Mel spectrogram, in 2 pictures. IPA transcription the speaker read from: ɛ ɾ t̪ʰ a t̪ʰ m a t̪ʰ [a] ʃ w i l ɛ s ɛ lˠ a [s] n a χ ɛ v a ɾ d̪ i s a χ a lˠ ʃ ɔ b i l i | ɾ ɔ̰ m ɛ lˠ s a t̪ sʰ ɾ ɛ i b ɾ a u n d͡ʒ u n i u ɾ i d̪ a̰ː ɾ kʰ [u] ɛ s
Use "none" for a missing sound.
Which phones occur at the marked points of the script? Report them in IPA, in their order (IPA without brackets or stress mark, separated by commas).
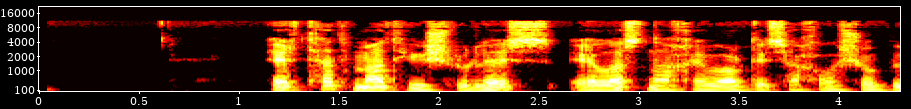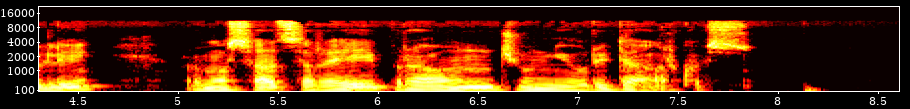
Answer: i, s, w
